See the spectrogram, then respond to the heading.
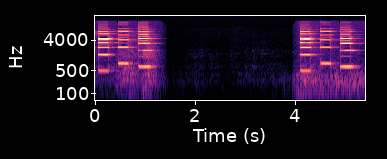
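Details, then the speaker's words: HAMILTON-T1 ventilator (software 2.x, same on C1/MR1): medium priority alarm, three beeps then about 2.5-second pause, repeated; continuous buzzer follows if not silenced within a minute. "a medium priority alarm is a sequence of three beeps repeated"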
